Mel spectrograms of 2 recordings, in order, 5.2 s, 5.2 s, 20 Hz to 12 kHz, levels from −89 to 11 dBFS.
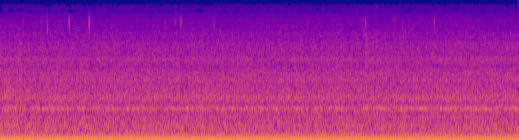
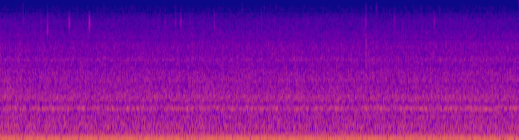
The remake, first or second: second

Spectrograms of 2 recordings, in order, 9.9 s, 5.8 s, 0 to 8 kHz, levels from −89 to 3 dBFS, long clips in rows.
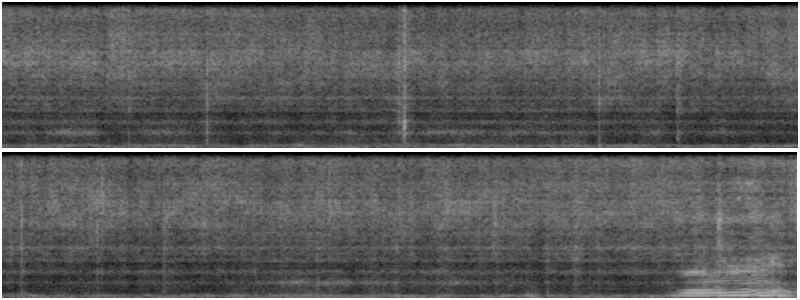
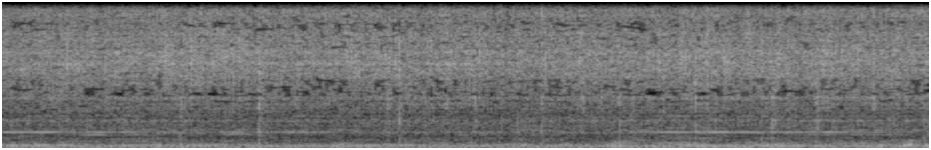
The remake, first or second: first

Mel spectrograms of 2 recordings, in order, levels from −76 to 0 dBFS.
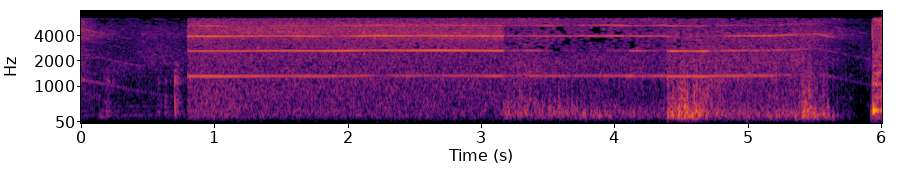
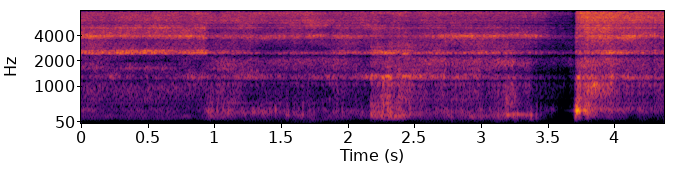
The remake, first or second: second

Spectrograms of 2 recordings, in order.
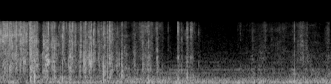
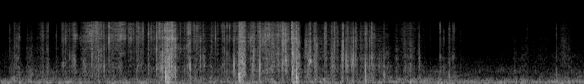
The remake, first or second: second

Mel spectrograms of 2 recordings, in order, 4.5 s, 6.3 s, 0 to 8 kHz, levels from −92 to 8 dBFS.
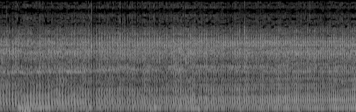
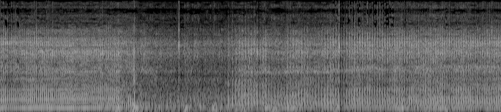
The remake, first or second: second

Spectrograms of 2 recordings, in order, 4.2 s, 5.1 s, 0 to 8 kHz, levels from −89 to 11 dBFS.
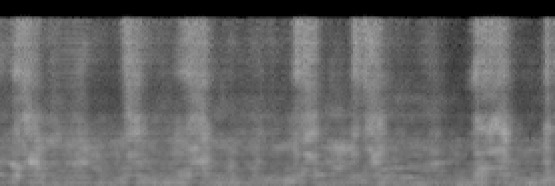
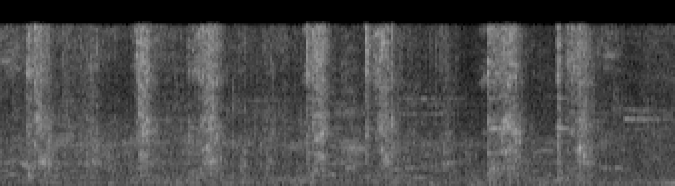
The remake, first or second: first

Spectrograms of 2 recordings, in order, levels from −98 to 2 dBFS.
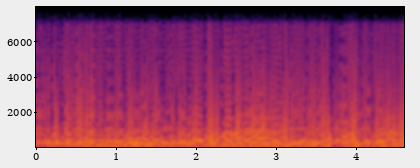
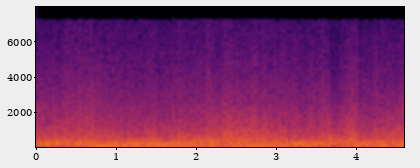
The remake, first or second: first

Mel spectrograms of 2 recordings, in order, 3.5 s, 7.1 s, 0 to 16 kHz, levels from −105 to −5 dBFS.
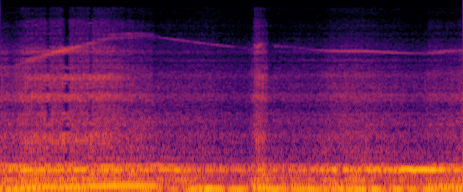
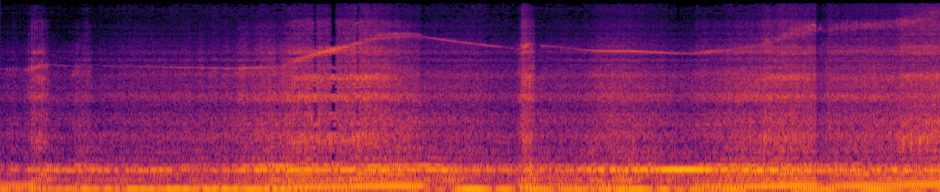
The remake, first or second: first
